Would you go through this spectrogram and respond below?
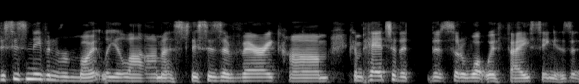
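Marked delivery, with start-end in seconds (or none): none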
